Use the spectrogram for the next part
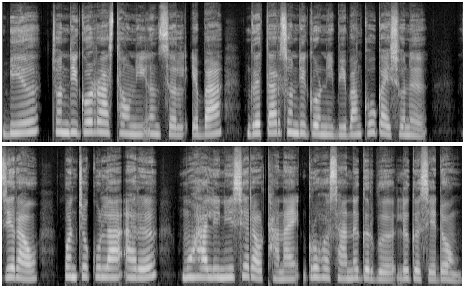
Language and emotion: Bodo, neutral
